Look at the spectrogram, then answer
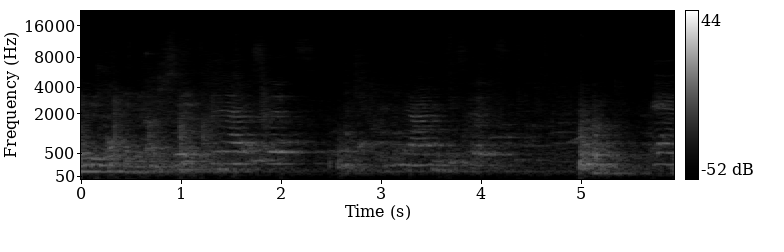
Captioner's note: speaks softly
